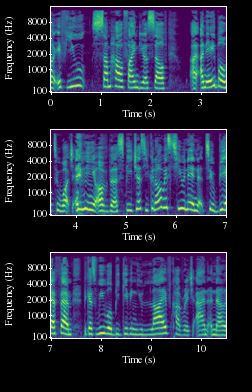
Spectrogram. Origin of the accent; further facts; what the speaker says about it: Penang, Malaysia; Actually, we're all from Penang in the studio today.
